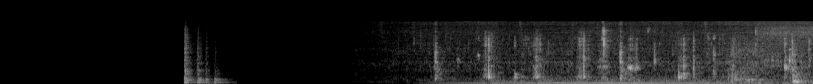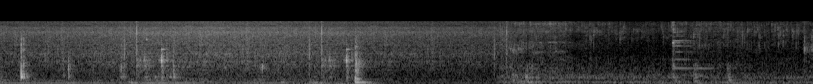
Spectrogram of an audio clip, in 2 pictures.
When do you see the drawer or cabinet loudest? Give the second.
8 s.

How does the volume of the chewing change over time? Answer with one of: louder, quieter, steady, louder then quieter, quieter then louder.
quieter.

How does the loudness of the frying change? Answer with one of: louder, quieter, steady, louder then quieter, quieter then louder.
louder then quieter.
